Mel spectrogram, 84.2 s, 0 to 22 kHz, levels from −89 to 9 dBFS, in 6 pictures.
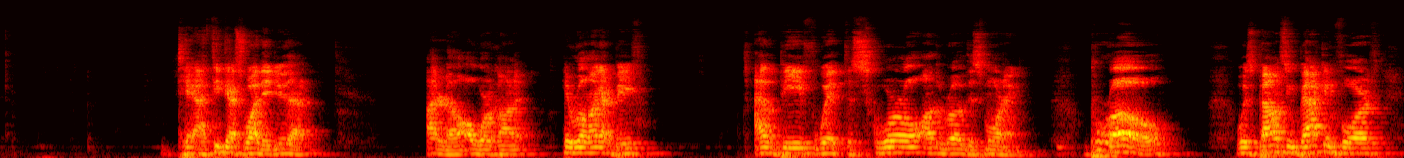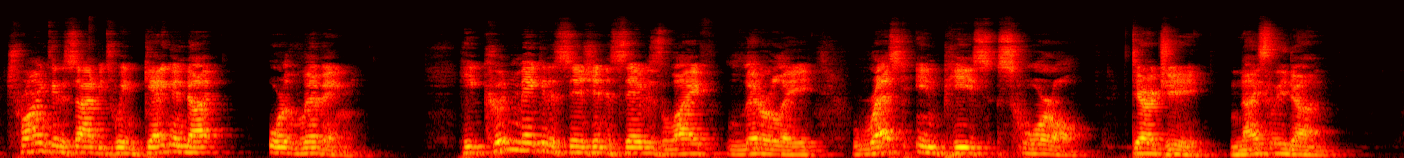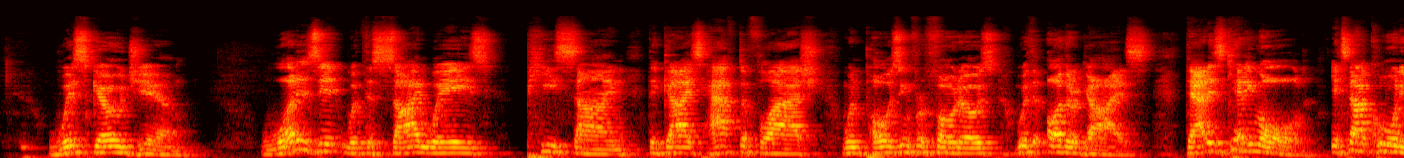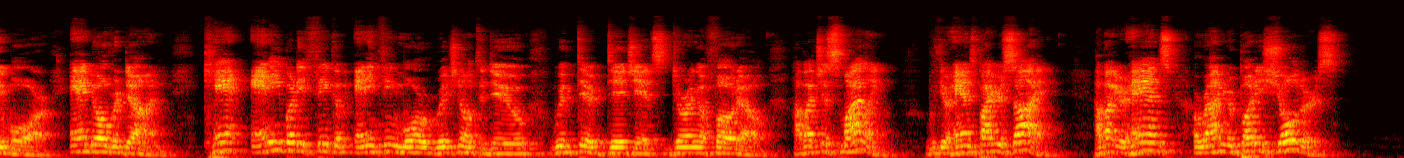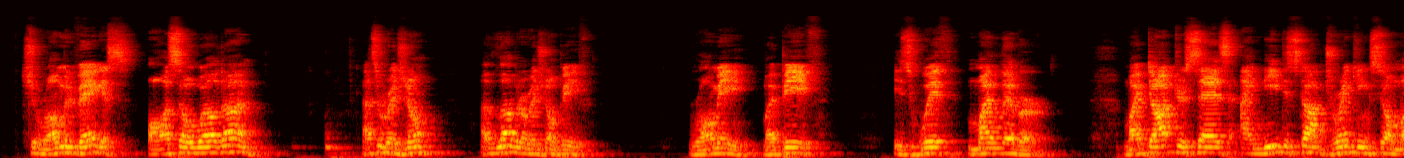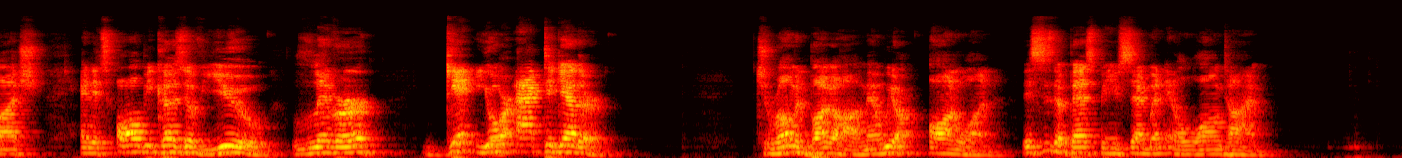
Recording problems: off-mic speech; far
room echo; slight; dies away in 0.4 s

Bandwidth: 14.5 kHz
